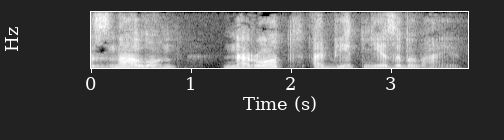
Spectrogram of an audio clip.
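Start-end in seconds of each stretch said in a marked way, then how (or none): none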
